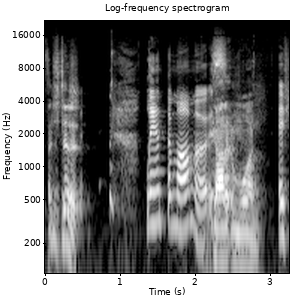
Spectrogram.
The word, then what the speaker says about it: Lanthimos: Yorgos Lanthimos. Lanthimos. No, it's can someone give us the phonetic pronunciation? I just did it. Lanthimos.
